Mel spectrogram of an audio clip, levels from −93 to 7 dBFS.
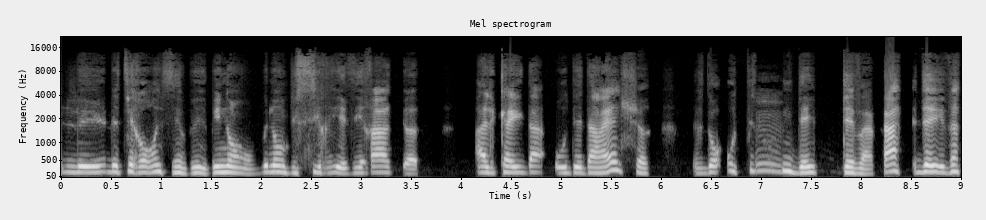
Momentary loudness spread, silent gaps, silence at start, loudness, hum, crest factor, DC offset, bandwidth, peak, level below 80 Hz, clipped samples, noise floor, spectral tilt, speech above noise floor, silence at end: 10 LU; none; 0 s; -15 LUFS; none; 14 dB; under 0.1%; 13 kHz; 0 dBFS; -58 dBFS; under 0.1%; -58 dBFS; -7 dB/octave; 43 dB; 0 s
